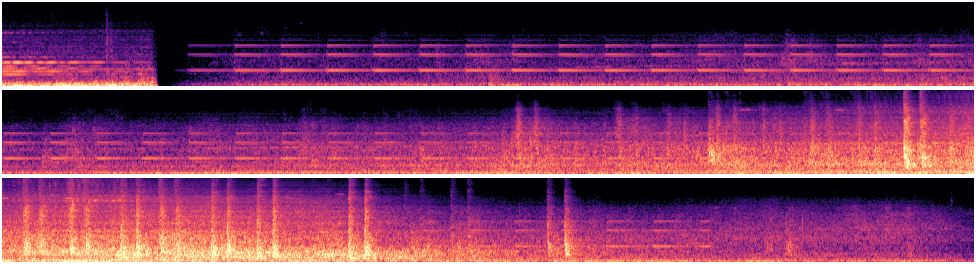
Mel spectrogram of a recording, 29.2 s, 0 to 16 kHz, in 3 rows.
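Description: A Mizuma Railway 1000-series electric train approaches and passes, wheels clacking over the rail joints. It is loudest about two-thirds of the way through, then fades. A steady electronic ringing sounds throughout and stops shortly before the end, and a short chime jingle ends just after the start.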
